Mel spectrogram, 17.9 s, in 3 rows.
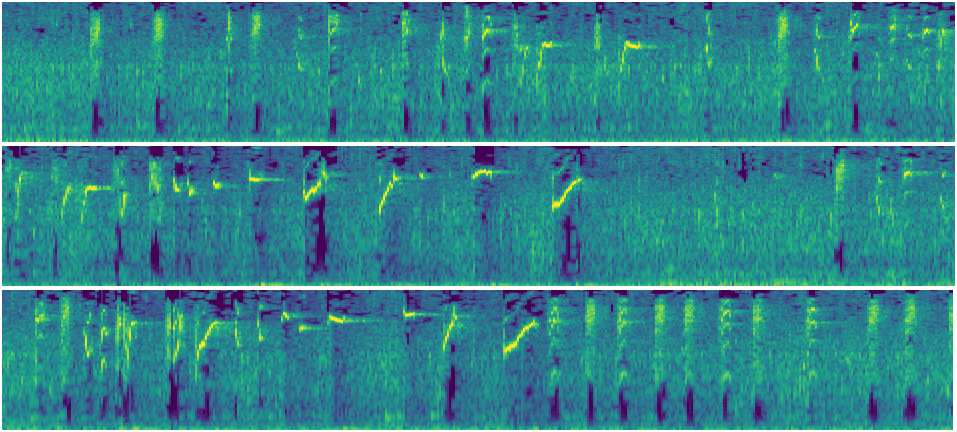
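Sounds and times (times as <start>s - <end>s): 
steady trickling-water hiss: 0.0s - 17.8s
fantail bright high whistles and slurred notes: 4.8s - 9.7s, 11.2s - 17.8s.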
